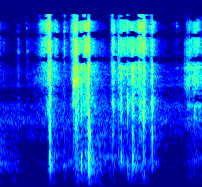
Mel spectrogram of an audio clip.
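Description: A deck of tarot cards being shuffled by hand: a few faint, short rustles and flicks of card on card, about half a second, one second and a second and a half in.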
